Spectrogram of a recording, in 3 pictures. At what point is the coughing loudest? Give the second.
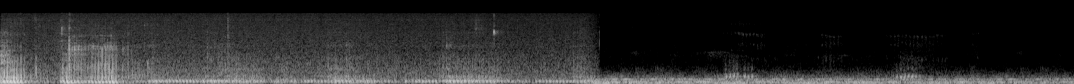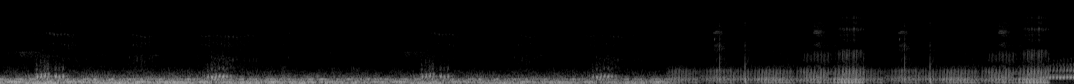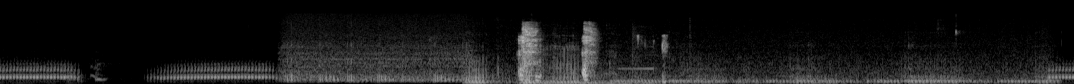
27 s.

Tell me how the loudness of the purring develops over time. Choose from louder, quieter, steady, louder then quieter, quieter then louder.
quieter.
